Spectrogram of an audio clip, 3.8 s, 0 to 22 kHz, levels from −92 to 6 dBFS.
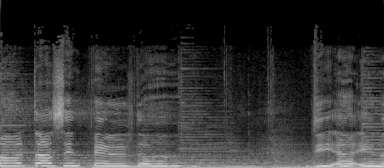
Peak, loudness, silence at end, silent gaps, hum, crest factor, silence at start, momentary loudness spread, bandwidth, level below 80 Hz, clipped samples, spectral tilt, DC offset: -8 dBFS; -21 LUFS; 0 s; none; none; 14 dB; 0 s; 11 LU; 16 kHz; -30 dBFS; under 0.1%; -5 dB/octave; under 0.1%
